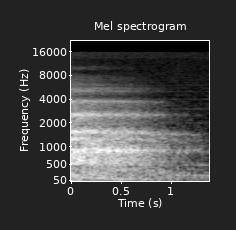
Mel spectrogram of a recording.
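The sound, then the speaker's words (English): A slow, soft exhaling breath taken during a calming breathing exercise: a steady, airy rush that gradually fades away. “Inhale. Hold it and exhale.”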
